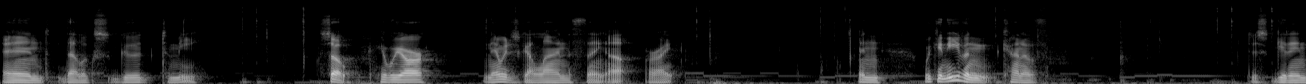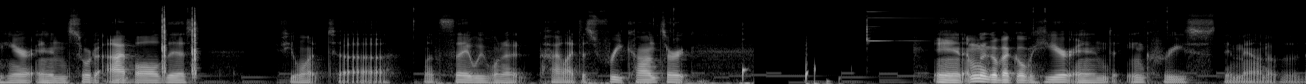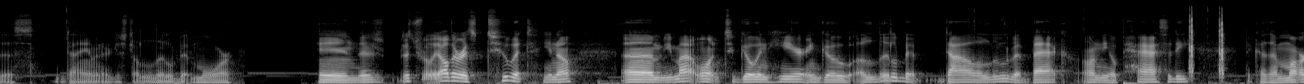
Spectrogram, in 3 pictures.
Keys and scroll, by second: 13.6 s, 14.8 s, 36.9 t.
